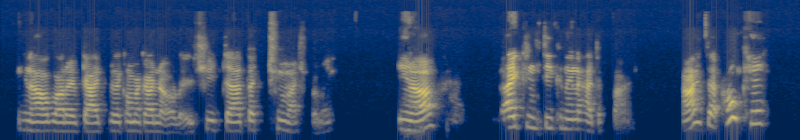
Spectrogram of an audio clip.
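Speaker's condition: Deafness; speaks clearly, struggles following multiple speakers at once

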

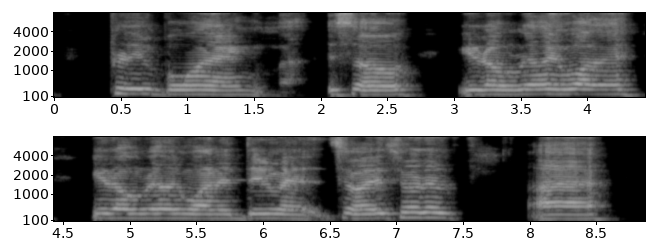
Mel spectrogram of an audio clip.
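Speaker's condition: Cerebral palsy, right-sided high tone; wheelchair user

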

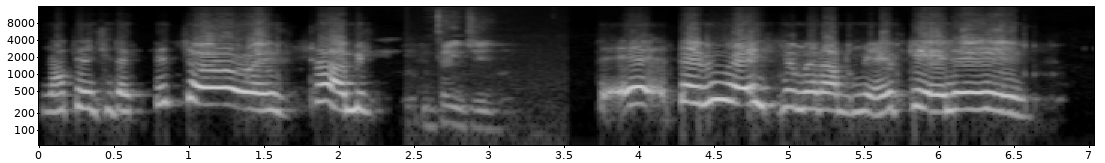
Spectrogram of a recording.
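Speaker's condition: Cerebral palsy; others perceive speech as somewhat slurred, not noticed by herself

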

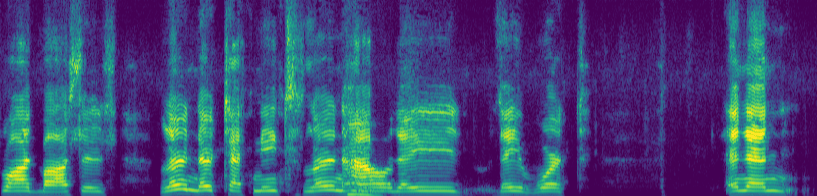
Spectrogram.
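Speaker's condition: Head and neck cancer surgery; survivor

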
